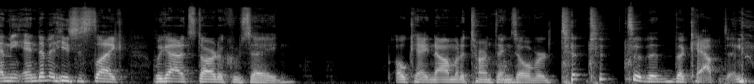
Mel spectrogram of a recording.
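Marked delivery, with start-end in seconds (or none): 1.5-7.4 low, completely flat, droning monotone. Quoting a man's supposed impassioned plea to the police department: flat monotone delivery. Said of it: "it's all completely monotone".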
